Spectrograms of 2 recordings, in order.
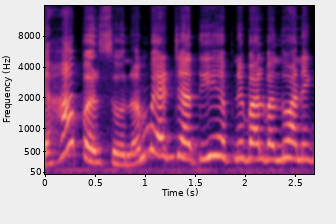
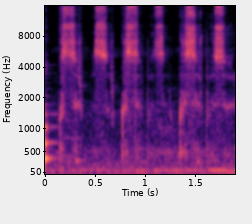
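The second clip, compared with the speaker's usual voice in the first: voiceless, very soft whispering; secretive whisper; 12 dB quieter, faster than usual. Pretend. Mother plotting secretly with Radha, whispered. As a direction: whisper nonsense syllables like a secret plot.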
